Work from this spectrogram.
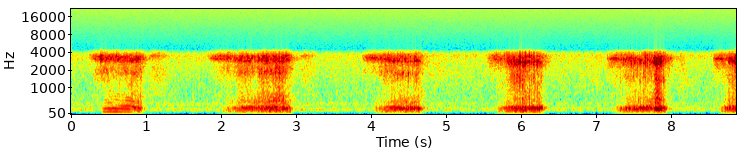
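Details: Snoring English bulldog called Pup, a constant snorer, produces five harsh, gurgling snores in a steady rhythm, one every one and a half to two seconds, some with a bubbly rattle at the start.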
